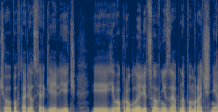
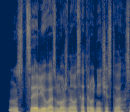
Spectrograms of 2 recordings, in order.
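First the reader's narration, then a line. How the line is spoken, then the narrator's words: Calm. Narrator (Russian): спокойно ответил Строев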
